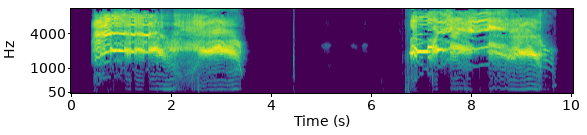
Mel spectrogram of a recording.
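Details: A child crying: two loud, long, high-pitched wails separated by a few seconds of silence.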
